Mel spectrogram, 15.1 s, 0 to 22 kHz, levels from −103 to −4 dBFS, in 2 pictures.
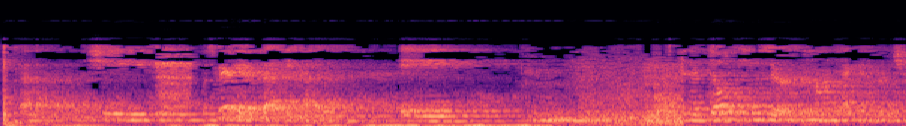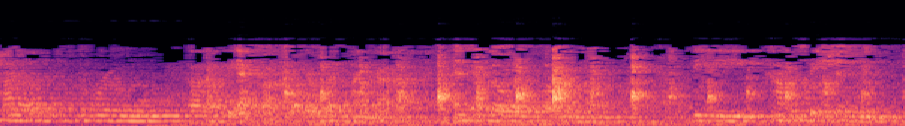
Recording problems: off-mic speech; far
garbled, watery; badly; nothing above 4 kHz
echo of what is said; noticeable; throughout; 560 ms later, 20 dB below the speech
room echo; noticeable; dies away in 2.1 s
animal sounds; loud; throughout; as loud as the speech
keyboard typing; noticeable; at the start; peak 4 dB below the speech
clattering dishes; noticeable; at 1.5 s; peak level with the speech
footsteps; loud; at 4.5 s; peak 2 dB above the speech

